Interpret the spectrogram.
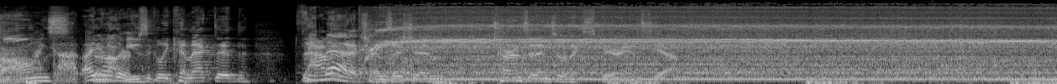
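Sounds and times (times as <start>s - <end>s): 
speech: 0.5s - 7.0s
electric mixer whirring while making scone dough: 3.5s - 10.5s.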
